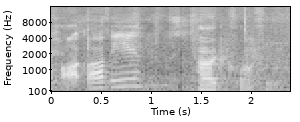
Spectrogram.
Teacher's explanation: It's a combination of Valley Girl and vocal fry.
